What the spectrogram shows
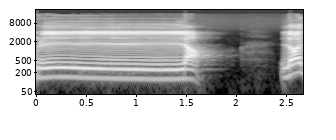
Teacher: যতক্ষণ ল সাউন্ড হচ্ছে, ল ফোনটা যতক্ষণ হচ্ছে ততক্ষণ জিভটা এরকম ল যেই শেষ হয়ে যাচ্ছে সাউন্ডটা তখনই জিভটা ছেড়ে দিচ্ছে, অর্থাৎ জিভের দুপাশ দিয়ে হাওয়া বেরিয়ে আসছে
